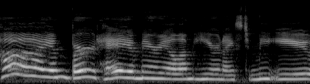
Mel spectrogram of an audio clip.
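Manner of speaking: bright, cheerful tone. Retelling a first meeting with an oncologist like a blind date: imitating a chipper greeting.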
